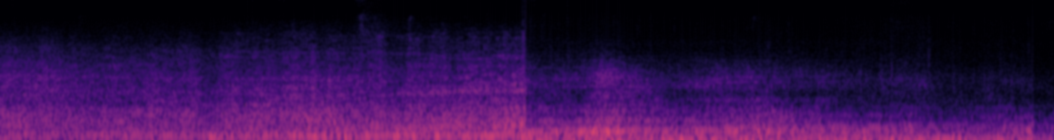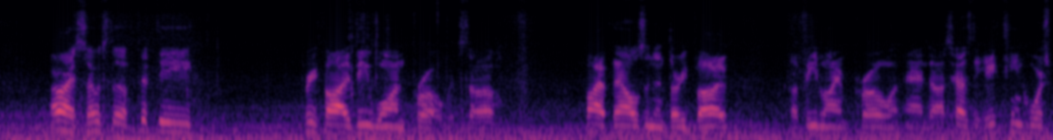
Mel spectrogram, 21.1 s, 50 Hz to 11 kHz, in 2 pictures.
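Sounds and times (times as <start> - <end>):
engine drone: 0.0 - 21.0.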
